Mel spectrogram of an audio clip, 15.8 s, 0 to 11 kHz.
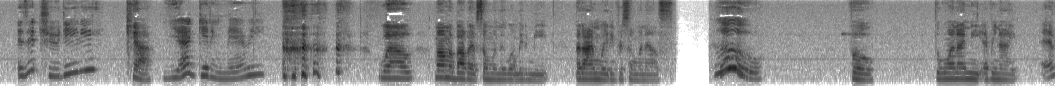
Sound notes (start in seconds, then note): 4.2 rukhsaar laughs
